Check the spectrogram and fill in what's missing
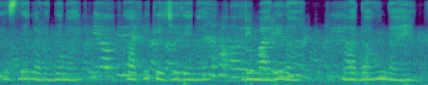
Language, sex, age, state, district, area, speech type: Punjabi, female, 30-45, Punjab, Gurdaspur, urban, spontaneous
